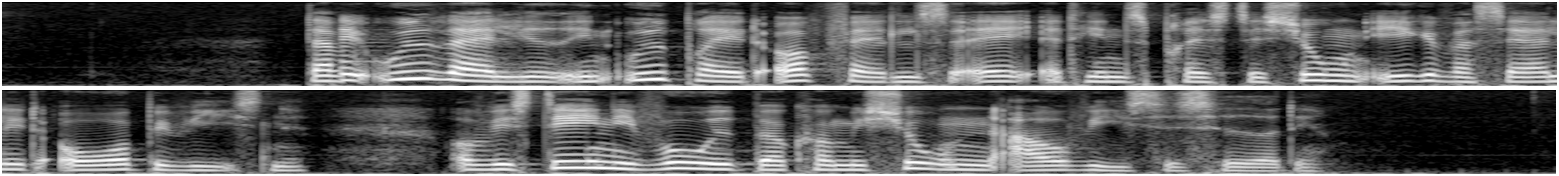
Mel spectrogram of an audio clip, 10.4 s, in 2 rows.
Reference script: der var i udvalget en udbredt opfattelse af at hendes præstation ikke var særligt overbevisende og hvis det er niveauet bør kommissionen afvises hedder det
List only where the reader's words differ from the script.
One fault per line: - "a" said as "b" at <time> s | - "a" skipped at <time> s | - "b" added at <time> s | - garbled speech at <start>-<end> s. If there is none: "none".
- "var" skipped at 1.1 s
